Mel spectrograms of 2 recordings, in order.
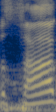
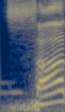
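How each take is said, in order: First: The consonant is soft, without a whistling hiss. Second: The consonant has a sharp, whistling hiss. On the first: The speaker calls it right. "सा को हम नर्म पढ़ेंगे" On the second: The speaker calls it wrong. "इसको सा नहीं पढ़ेंगे, सीटी की आवाज इस, इसमें पैदा नहीं होगी"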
